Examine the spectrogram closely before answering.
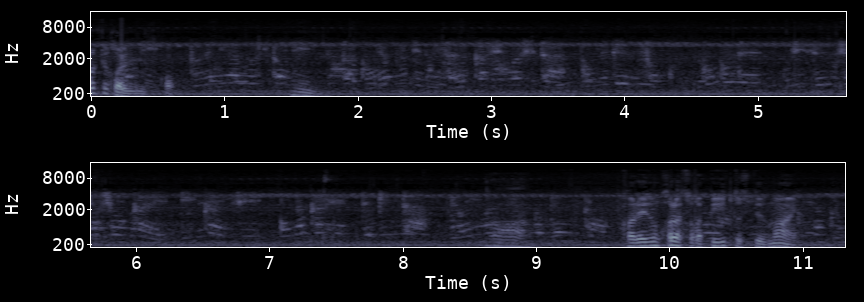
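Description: A young man talks casually close to a microphone.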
